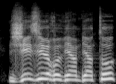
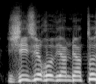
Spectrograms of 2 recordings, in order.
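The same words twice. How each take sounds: First: It is said in a joyful, bright tone. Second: It is said in a sad, gloomy tone. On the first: The return is joyful news. "C'est une nouvelle réjouissante" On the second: The return is saddening news. "C'est une nouvelle un peu négative"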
